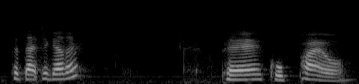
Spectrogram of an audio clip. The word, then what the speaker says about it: 배고파요: 배고프아요 is almost impossible to pronounce, so it becomes 배고파요.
